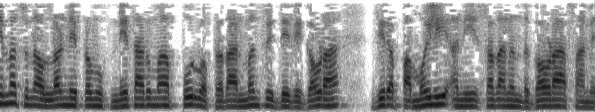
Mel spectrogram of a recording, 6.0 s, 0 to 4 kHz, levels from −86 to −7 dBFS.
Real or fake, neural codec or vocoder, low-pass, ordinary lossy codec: real; none; 3.6 kHz; none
